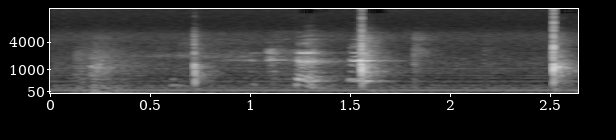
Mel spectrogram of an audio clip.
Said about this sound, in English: No, that clap was too fast.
